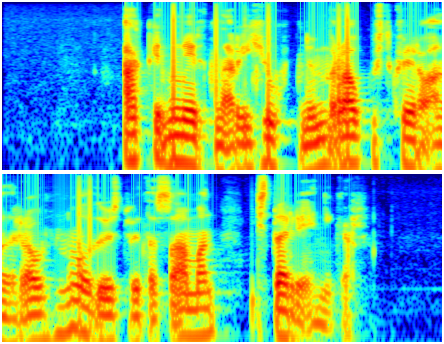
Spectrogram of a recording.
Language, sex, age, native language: Icelandic, male, 30-39, Icelandic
